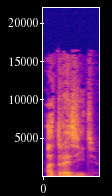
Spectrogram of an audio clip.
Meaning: 1. to repel, to ward off, to refute, to parry 2. to reflect, to mirror
- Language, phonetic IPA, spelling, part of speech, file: Russian, [ɐtrɐˈzʲitʲ], отразить, verb, Ru-отразить.ogg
